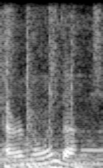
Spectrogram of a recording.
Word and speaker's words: Eramelinda: making a difference in my community univ eron Melinda I said it correctly you said it great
